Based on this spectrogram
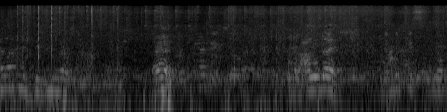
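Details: Pigeons cooing, several soft low rolling coos with rising and falling tones, around two to four seconds apart, over a busy murmuring background.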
